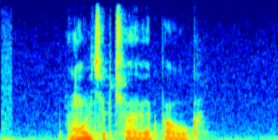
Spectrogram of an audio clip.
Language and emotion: Russian, neutral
